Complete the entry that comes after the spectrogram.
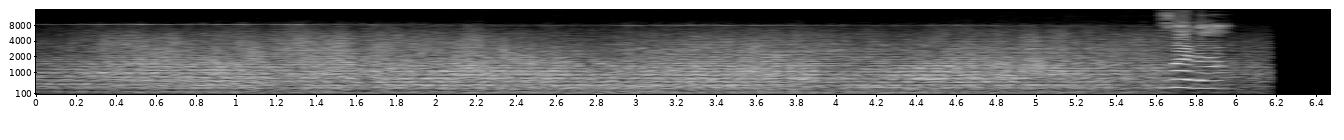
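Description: A helicopter drones loudly and steadily overhead, its engine and rotor noise constant throughout, then a brief rising whine near the end before the sound cuts off abruptly.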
